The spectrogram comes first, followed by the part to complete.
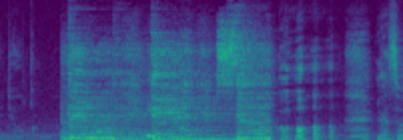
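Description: Live acoustic rock music: strummed guitar with a man singing. It comes in loud about half a second in and drops back just before three seconds, giving way to quieter voice.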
